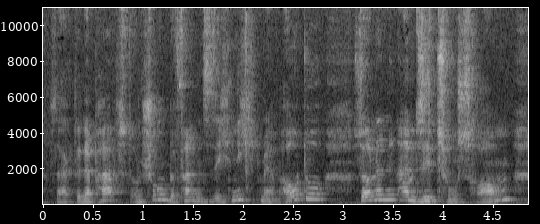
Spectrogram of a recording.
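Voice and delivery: ordinary delivery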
